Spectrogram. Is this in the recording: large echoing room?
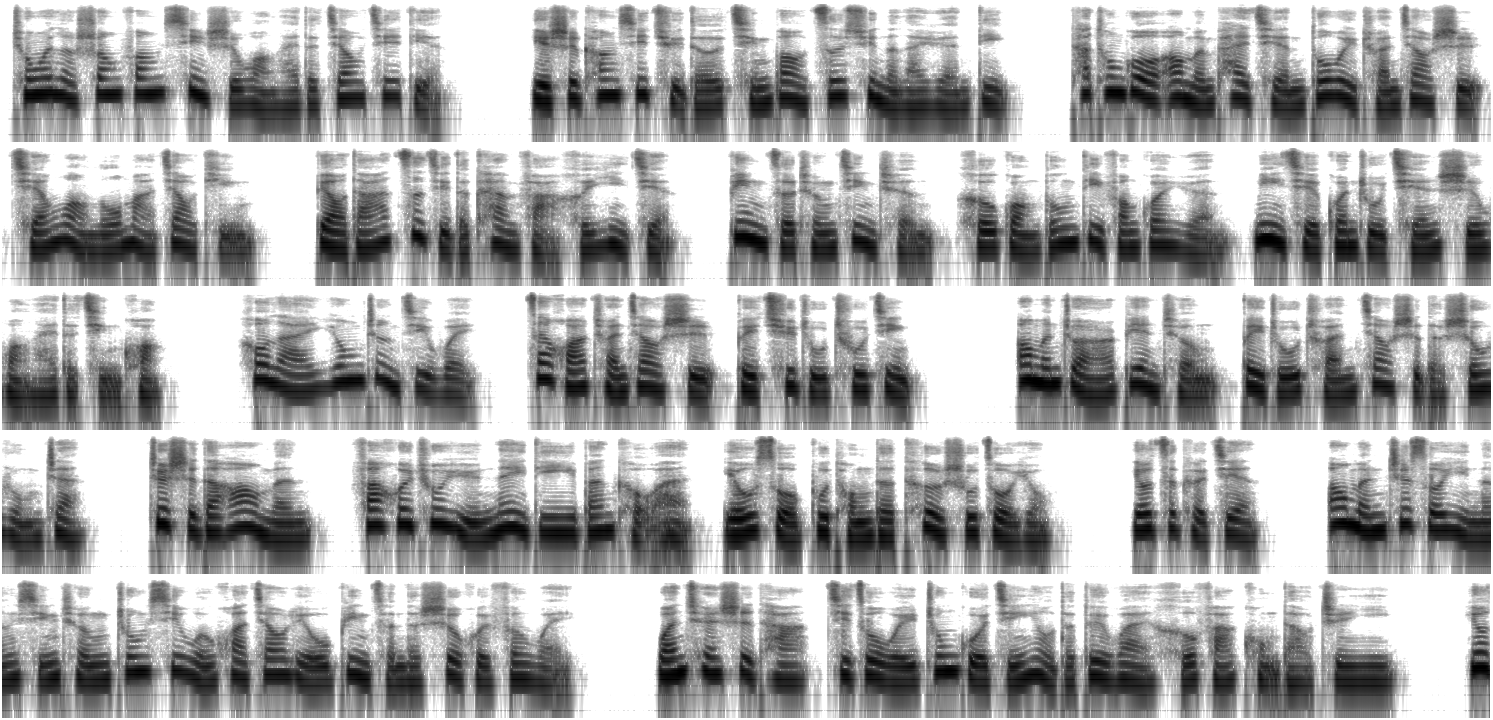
no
